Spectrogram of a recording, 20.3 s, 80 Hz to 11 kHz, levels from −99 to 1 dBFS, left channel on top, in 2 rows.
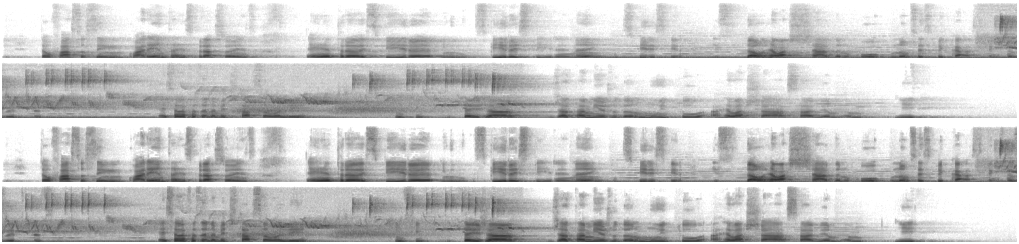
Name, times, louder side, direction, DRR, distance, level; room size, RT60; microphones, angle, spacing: voice 1, 0.4-2.5 3.0-6.8 7.4-10.6 11.7-13.3 14.1-18.8 19.1-19.4, right 5 dB, 85° right, 0.6 m, -31 dB
sound 1, 5.1-18.8, right 1 dB, 55° right, 2.3 m, -54 dB
sound 2, 5.9-11.7, left 3 dB, 55° left, 1.1 m, -42 dB
voice 2, 6.7-7.2 9.6-11.1 11.9-12.3 14.5-14.7 19.3-19.4, left 1 dB, 15° left, 6.8 m, -56 dB
sound 3, 9.7-15.4, right 3 dB, 20° right, 1.4 m, -39 dB
20.5 x 16.0 x 9.1 m
head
